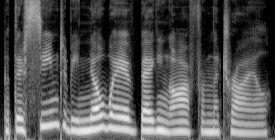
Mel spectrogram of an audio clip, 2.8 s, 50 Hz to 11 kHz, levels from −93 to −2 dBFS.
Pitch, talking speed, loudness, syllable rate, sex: 215 Hz, 285 wpm, -17 LUFS, 6.1 syllables/s, female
